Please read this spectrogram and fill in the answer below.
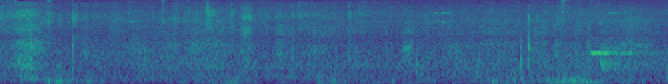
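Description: Cattle hooves thudding and scuffing irregularly on soft sandy ground as a small herd walks. A short high steady tone sounds near the end.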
